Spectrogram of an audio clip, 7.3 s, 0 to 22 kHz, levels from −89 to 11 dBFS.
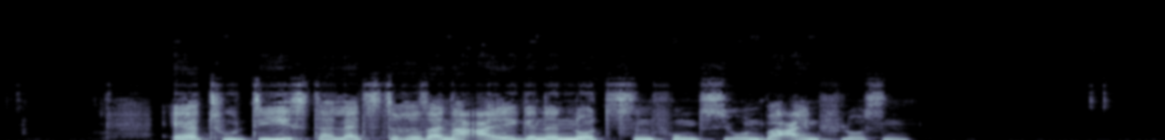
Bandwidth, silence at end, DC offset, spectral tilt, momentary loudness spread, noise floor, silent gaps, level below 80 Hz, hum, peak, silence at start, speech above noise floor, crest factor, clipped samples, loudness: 9.4 kHz; 1.6 s; under 0.1%; -2.5 dB/octave; 12 LU; -89 dBFS; none; -66 dBFS; none; -2 dBFS; 1.05 s; 71 dB; 18 dB; under 0.1%; -18 LUFS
